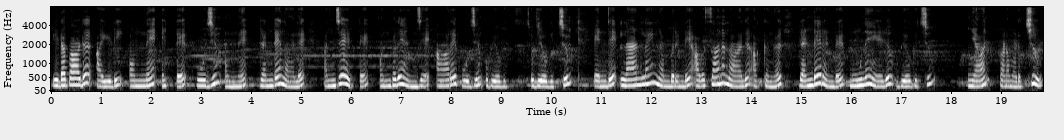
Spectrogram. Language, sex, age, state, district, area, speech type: Malayalam, female, 45-60, Kerala, Wayanad, rural, read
